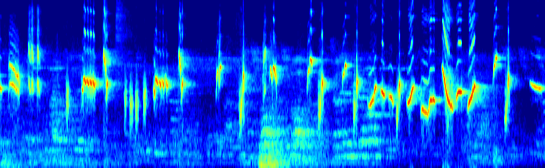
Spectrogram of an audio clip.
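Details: White-rumped shama song played as a lure to make a shama start singing quickly and freely: varied loud whistled and chirping phrases, rapid trills and rising and falling sweeps, with one low thud near the middle.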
